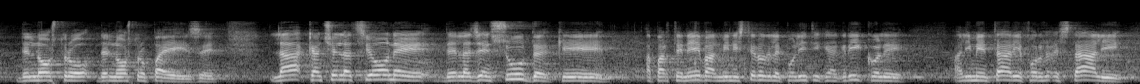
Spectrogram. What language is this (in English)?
Italian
